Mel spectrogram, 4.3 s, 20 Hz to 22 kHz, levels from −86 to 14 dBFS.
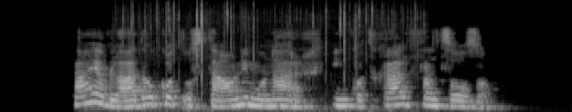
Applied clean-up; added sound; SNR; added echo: none; Crackle; 18 dB; none.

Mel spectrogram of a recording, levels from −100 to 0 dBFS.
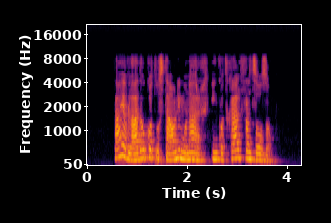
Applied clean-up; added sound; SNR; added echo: none; none; none; none.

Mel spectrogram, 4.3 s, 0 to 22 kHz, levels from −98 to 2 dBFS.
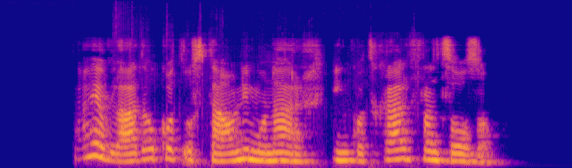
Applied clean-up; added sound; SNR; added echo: neural mask model DeepFilterNet 3.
